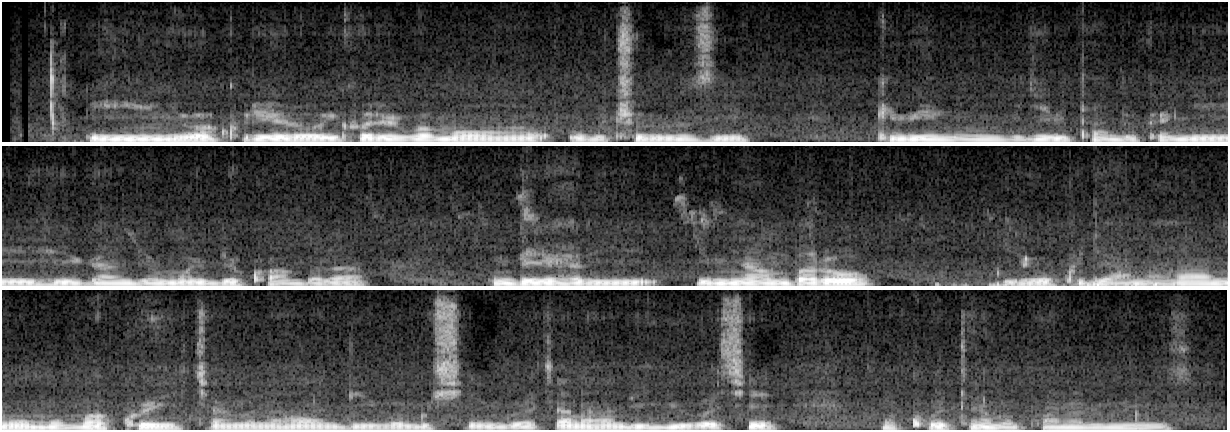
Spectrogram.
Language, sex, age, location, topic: Kinyarwanda, female, 18-24, Kigali, finance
